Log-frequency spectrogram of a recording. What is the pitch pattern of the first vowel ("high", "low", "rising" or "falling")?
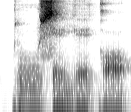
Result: high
